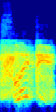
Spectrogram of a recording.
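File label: Serbian bailout mood high, speech; War Thunder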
